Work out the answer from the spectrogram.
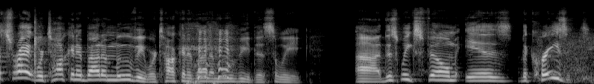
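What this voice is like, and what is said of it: Usual voice. Nothing is said of it.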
